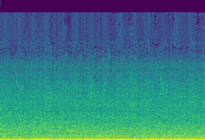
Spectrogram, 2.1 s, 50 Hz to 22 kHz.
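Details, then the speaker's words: Nissan Sentra SE-R SR20DE idling: low uneven idle with an occasional brief sputter like a skipping cylinder, then idling fine again. "the F all doing it earlier that little sputtering now it's idling fine again"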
